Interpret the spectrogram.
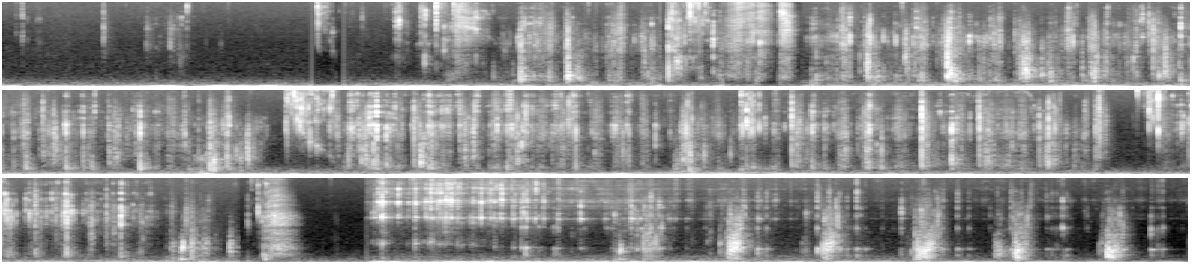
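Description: Close-miked biting and chewing of crispy sauce-glazed fried chicken (yangnyeom chicken), with dense crunching and wet mouth sounds. In the last few seconds come a row of evenly spaced swallowing gulps as a drink is taken.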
